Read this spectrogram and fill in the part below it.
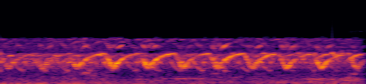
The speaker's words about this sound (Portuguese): Uma câmera de segurança flagrou a perseguição. Perceba que no centro da imagem há uma fila de carros num congestionamento. De repente, o som de sirenes.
